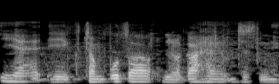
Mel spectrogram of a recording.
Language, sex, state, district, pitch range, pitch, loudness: Hindi, male, Uttar Pradesh, Muzaffarnagar, 115-130 Hz, 125 Hz, -19 LUFS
